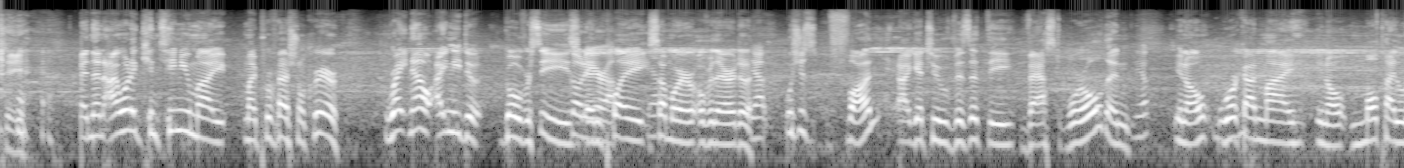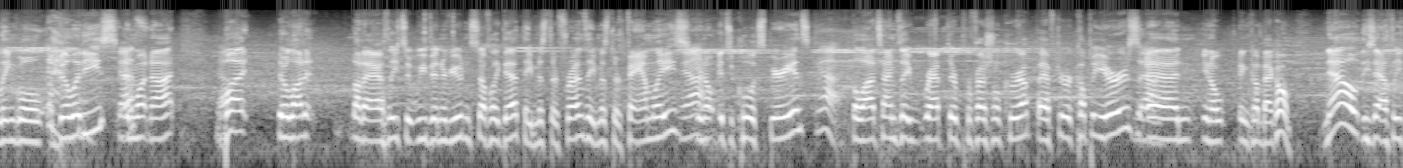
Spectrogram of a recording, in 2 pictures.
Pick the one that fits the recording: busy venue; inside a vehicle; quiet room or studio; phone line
busy venue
